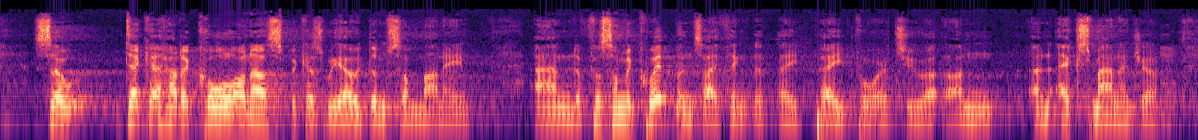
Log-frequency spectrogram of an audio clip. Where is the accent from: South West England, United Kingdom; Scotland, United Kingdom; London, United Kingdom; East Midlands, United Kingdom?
South West England, United Kingdom; I'm not from Birmingham, I'm from the West Country, but I was playing with a rock and roll singer called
